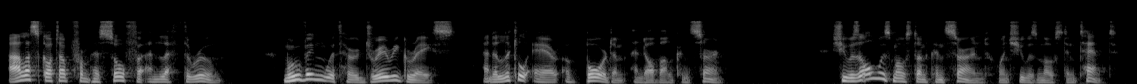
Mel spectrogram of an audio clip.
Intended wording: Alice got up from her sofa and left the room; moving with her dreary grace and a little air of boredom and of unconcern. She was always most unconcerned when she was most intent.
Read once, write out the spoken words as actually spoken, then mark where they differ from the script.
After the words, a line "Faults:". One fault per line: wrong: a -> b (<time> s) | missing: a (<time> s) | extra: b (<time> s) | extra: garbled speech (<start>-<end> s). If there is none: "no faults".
Alice got up from her sofa and left the room; moving with her dreary grace and a little air of boredom and of unconcern. She was always most unconcerned when she was most intent.
Faults:
no faults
